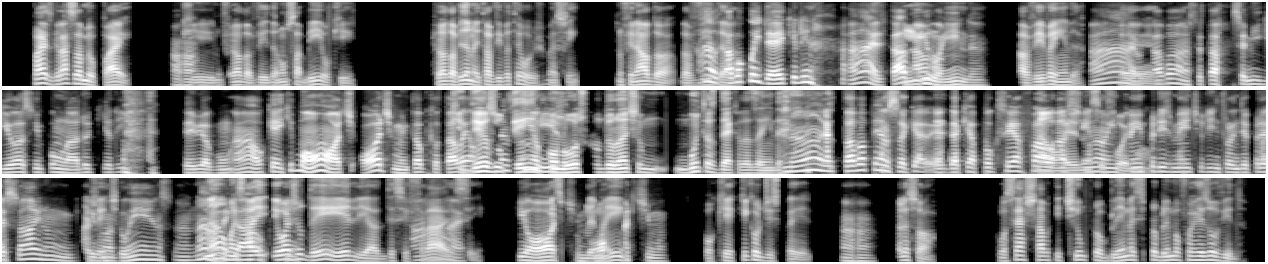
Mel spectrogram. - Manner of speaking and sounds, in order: chuckle; chuckle; laugh
- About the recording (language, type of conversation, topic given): Portuguese, podcast, Como você equilibra satisfação e remuneração no trabalho?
